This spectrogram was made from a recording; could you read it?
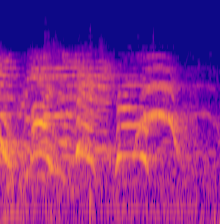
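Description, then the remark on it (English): Cougar (Cougs) baseball fans cheering in a stadium during a game against Portland, with the bases loaded and two outs: a steady wash of overlapping voices with rising and falling shouts and whoops, fairly loud and continuous for a couple of seconds. “You can hear the Cougar fans out there cheering.”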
